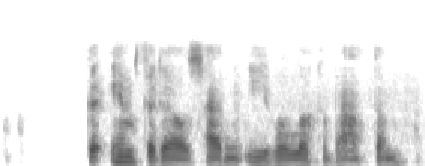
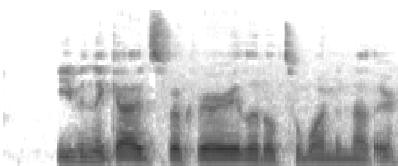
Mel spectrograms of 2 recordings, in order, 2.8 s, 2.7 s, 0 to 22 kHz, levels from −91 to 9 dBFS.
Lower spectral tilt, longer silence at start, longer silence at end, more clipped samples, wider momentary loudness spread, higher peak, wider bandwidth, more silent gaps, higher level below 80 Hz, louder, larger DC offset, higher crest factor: about the same, -6.5 dB/octave vs -5.5 dB/octave; first, 0.6 s vs 0.4 s; first, 0.15 s vs 0 s; neither; about the same, 7 LU vs 9 LU; second, -14 dBFS vs -4 dBFS; second, 7.6 kHz vs 14.5 kHz; neither; second, -74 dBFS vs -66 dBFS; second, -32 LUFS vs -21 LUFS; neither; about the same, 18 dB vs 16 dB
